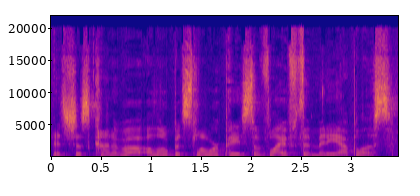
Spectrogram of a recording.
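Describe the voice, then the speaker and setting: An Upper Midwest accent with ordinary pitch variation, plus noticeable background noise and audible room echo. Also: woman. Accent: northern US (Upper Midwest). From Wisconsin, US Midwest (partly raised in Kenya). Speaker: wealth advisor and author. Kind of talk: podcast interview.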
